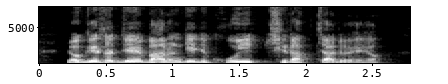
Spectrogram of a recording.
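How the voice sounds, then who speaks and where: A man with a fairly high pitch speaks with vocal fry and ordinary pitch variation. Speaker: school career counselor. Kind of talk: lecture. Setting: online remote lecture. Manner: fast.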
